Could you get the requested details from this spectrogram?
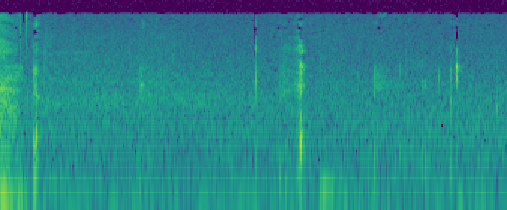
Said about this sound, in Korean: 아 미치겠네. 또 딸꾹질이야.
